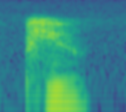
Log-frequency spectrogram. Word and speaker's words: Pugh: With Alan Grant as the writer, Steve, no, I don't want to say this wrong, Pugh, it's got to be Pugh,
